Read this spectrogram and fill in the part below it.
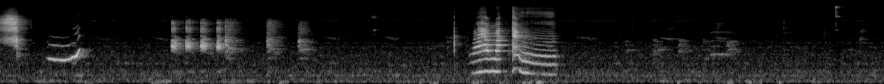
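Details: Rose-ringed parakeet kept as a pet, trying to talk. A rising whistled note and raspy chattering bursts are followed by a longer, voice-like harmonic phrase that slides downward.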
